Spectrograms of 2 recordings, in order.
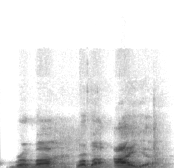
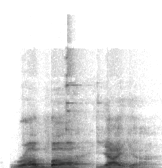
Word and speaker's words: Rabbaaya: So how you say fourth is Rabbaaya. Rabbaaya. It's like that's how you say it. Rabbaaya. Definitely a little bit of a tongue twister.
